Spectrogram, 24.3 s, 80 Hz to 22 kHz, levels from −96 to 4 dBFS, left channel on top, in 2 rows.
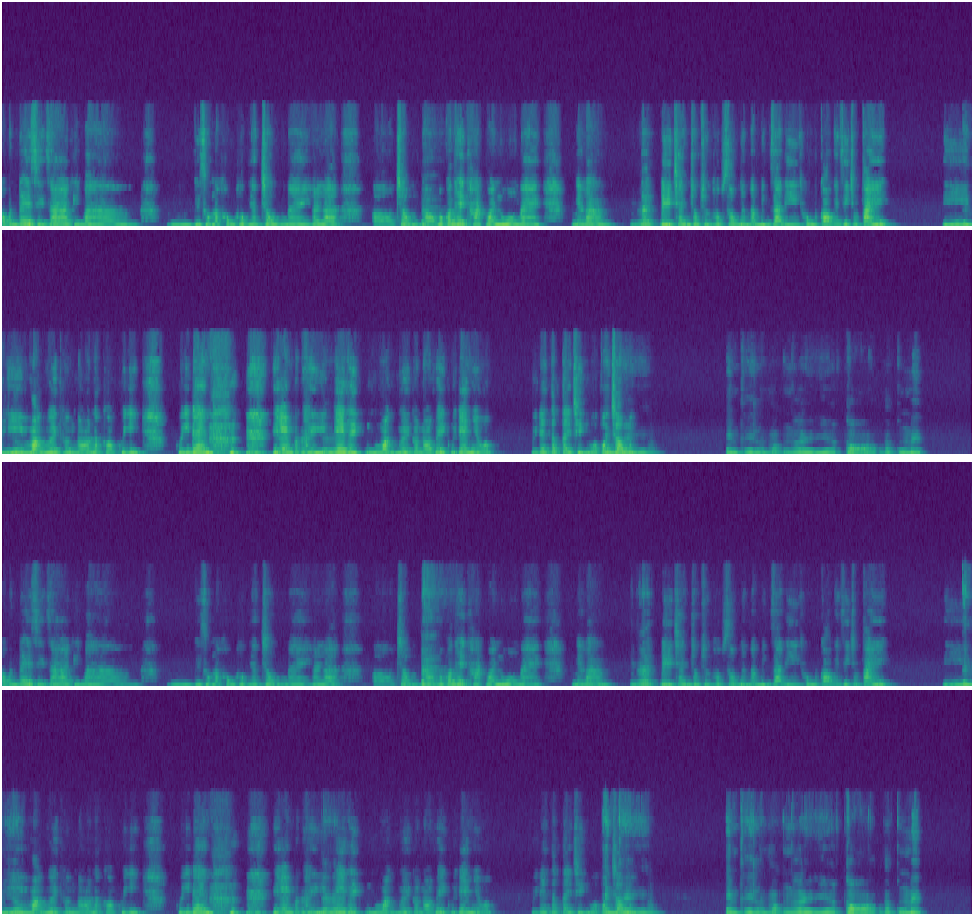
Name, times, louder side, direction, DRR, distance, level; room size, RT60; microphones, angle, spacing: voice 1, 0.0-7.7 8.0-11.2 11.8-18.3 18.8-20.2, left 5 dB, 75° left, 0.4 m, -30 dB
voice 2, 5.2-5.6 7.9-8.2 12.0-12.4 16.0-16.4 19.6-20.3 21.2-23.6, right 2 dB, 35° right, 0.4 m, -31 dB
2.9 x 2.1 x 2.7 m
head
